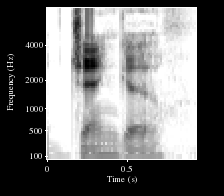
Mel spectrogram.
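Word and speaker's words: Django: uh preview for uh D Jango Jen the D is silent that's my uh Jamie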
